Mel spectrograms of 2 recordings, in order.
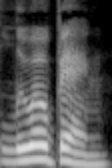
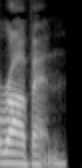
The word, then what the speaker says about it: Lu Bing: Hello, my name is Lu Bing, not Robin. It's just a matter of pronunciation, Lu Bing explained awkwardly.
